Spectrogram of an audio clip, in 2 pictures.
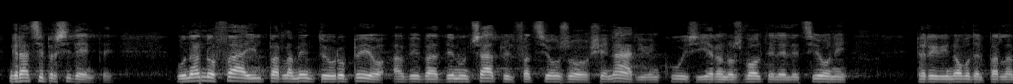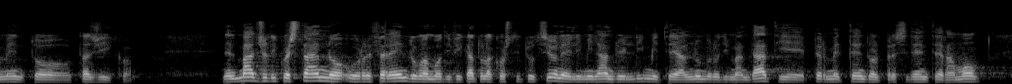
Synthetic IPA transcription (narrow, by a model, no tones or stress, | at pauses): ɡɾat̪sːjepɾesid̪ɛnt̪e | unanːofailparlament̪oewɾopɛːoʔaveːvad̪enunt͡ʃaːt̪oilfat̪sːjoːzoʃenaːɾjoiŋkujsiɛːɾanozvɔlt̪eleːlet̪sːjoːni | peɾilrːinːɔːvod̪elparlament̪ot̪ad͡ʒiːkʰo | nelmad͡ʒːod̪ikwest̪anːoʔunrefeɾɛnd̪umamːod̪ifikaːt̪olakost̪it̪ut̪sːjoːneːliminand̪oilːiːmit̪ealnuːmeɾod̪imand̪aːt̪iepermet̪ːɛnd̪oalpɾesid̪ɛnt̪eɾamɔ̃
